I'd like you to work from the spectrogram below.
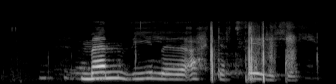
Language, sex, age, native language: Icelandic, female, 10, Icelandic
